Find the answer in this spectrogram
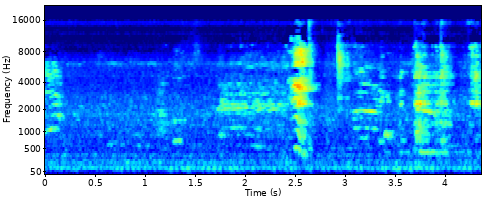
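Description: A man hiccuping: one sharp, sudden hiccup about two and a half seconds in, the loudest sound, and a smaller sharp burst near the end.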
